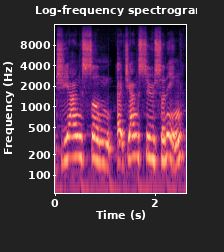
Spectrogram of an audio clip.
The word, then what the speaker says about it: Jiangsu Suning: you got Los Angeles Galaxy, Inter Milan, and Jiangsu Suning, that's how it's pronounced.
